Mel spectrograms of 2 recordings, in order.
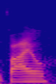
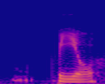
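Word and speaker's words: Weil: or two-part series on Simone Vay or Simone Vile, Simone Wheel, however you pronounce that last name. I think it's Vy.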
